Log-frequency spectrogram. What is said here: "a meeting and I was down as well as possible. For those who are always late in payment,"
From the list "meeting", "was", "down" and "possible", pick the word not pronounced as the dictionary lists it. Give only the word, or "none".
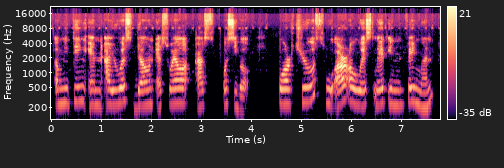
was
